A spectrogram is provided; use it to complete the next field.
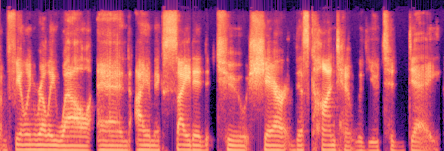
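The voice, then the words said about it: Slightly raspy voice. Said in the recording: “the voice is getting a little raspy”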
